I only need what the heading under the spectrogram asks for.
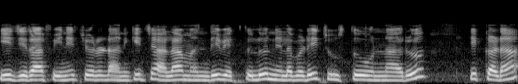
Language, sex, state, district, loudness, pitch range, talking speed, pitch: Telugu, female, Andhra Pradesh, Srikakulam, -14 LUFS, 205-230 Hz, 125 wpm, 215 Hz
